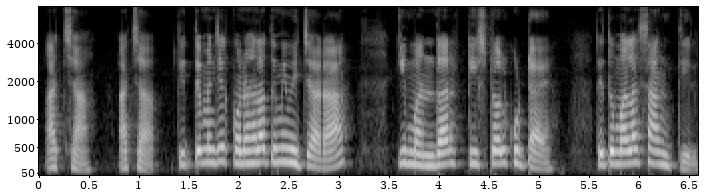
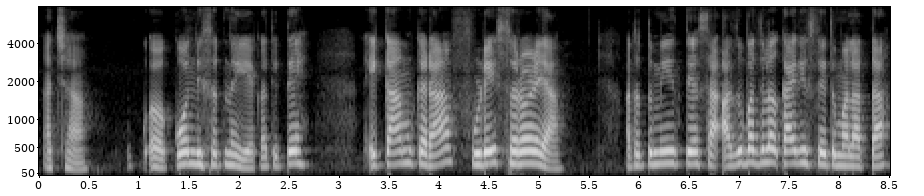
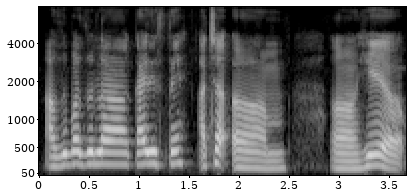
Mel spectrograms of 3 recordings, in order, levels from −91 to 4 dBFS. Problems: background sounds at intervals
